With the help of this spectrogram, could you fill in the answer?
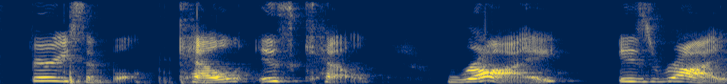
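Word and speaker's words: Rhy: Lila, Rye. Not Rice, with an S, not Reese, not anything. I mean, I don't care, but if you want to know how to say it right, that is how you say it right.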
